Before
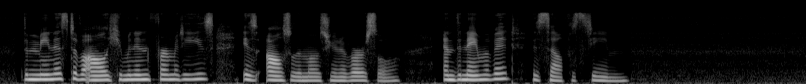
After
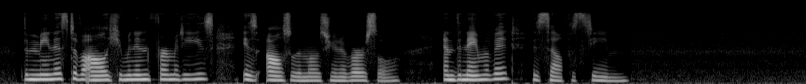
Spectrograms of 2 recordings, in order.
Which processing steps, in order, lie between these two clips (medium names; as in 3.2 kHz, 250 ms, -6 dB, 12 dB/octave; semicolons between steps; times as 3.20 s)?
4.59–4.99 s: hysteresis with a dead band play -48 dBFS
